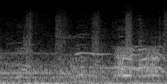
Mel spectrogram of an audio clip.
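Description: sled dogs barking

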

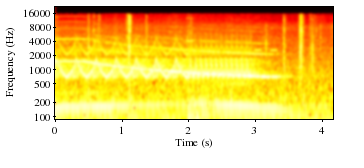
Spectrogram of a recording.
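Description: car siren

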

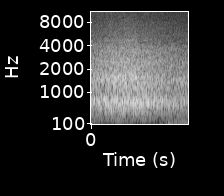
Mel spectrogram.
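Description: crowd cheering and shouting

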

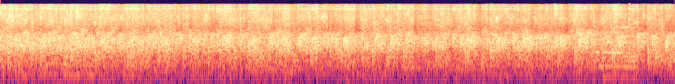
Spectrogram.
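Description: audience round of applause

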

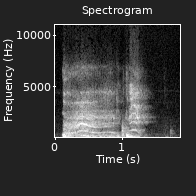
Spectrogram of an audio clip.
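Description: cough

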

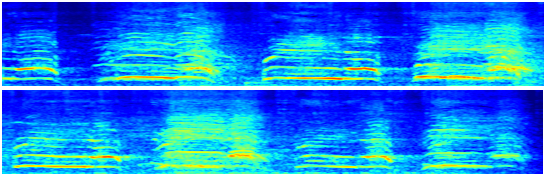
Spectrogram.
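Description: protest crowd shouting

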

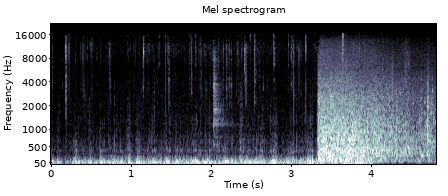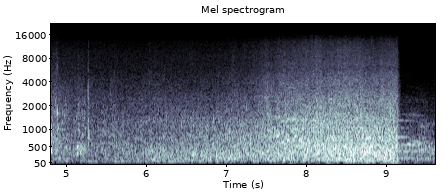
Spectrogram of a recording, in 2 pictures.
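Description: beach waves and surf

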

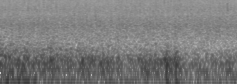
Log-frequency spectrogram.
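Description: rain

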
